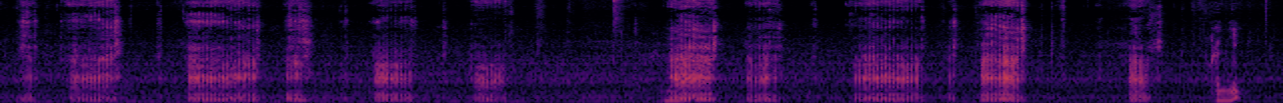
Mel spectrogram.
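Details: Pomeranian dog playing with a ball indoors, growling in short rough low bursts, about a dozen across the stretch and spaced roughly a second apart, while its owner urges it to bring the ball back.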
